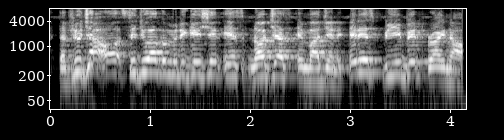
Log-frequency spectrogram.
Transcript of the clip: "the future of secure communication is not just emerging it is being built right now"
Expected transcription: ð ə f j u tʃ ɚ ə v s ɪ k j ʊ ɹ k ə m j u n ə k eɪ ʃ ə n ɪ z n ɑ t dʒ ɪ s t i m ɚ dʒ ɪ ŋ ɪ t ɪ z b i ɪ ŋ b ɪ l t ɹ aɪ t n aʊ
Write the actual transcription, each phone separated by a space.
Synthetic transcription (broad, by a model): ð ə p j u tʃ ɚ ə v s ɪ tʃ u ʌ l k ə m j u n ə k eɪ ʃ ə n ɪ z n ɑ t dʒ ɪ s t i m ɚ dʒ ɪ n ɪ t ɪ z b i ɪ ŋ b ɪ t ɹ aɪ t n aʊ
